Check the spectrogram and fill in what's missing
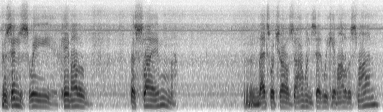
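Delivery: preaching. Acted. Host preaches about human effort.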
